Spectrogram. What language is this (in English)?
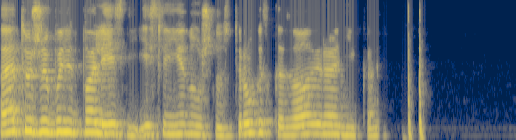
Russian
